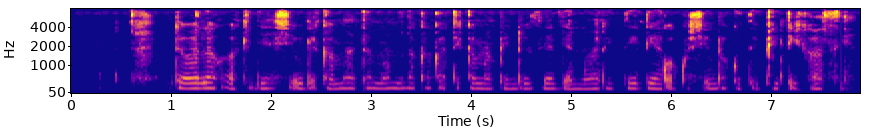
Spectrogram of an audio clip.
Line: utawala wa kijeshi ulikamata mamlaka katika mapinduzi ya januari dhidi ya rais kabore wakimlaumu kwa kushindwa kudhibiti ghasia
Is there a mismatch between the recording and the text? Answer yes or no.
yes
